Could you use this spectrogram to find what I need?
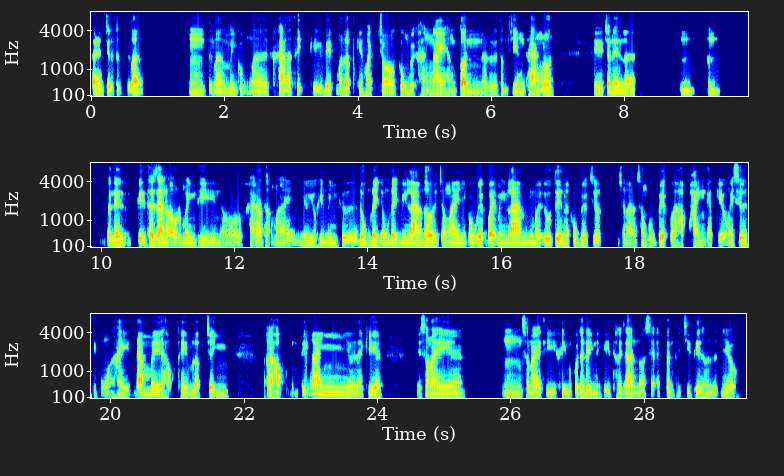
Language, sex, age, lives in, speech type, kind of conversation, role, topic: Vietnamese, male, 35-39, Vietnam, conversation, podcast, guest, Bạn cân bằng thời gian dùng màn hình trước khi đi ngủ như thế nào?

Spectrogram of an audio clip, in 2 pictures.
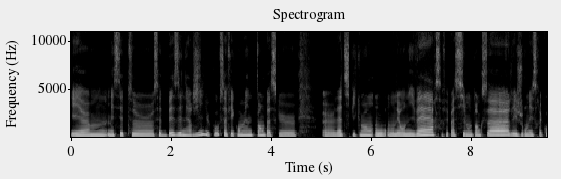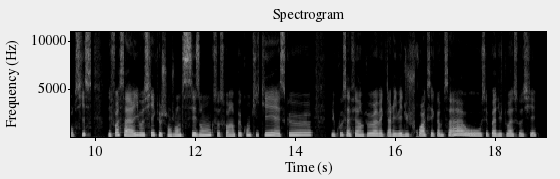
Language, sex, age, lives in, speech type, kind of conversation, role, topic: French, female, 30-34, France, conversation, advice, advisor, Comment puis-je mieux gérer ma fatigue et mes fluctuations d’énergie ?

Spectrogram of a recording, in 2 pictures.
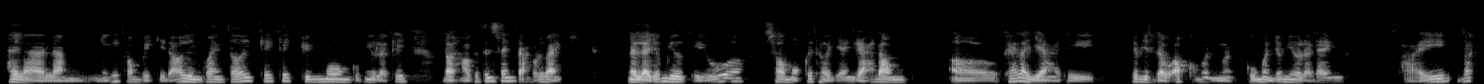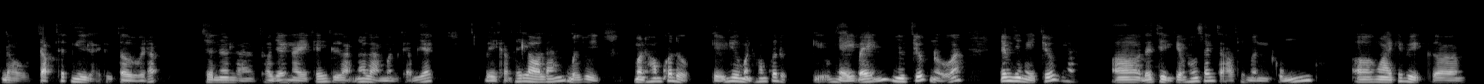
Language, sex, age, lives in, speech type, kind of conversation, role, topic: Vietnamese, male, 30-34, Vietnam, conversation, advice, user, Làm thế nào để quay lại thói quen sáng tạo sau một thời gian dài nghỉ?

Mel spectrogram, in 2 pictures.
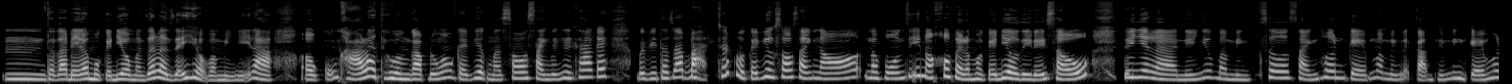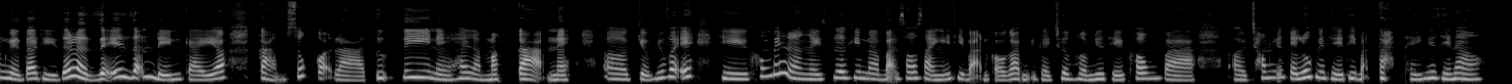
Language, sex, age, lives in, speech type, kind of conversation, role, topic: Vietnamese, female, 20-24, Japan, conversation, podcast, host, Bạn làm thế nào để không so sánh bản thân với người khác?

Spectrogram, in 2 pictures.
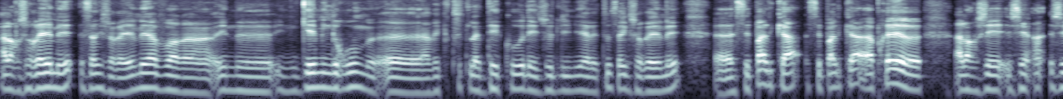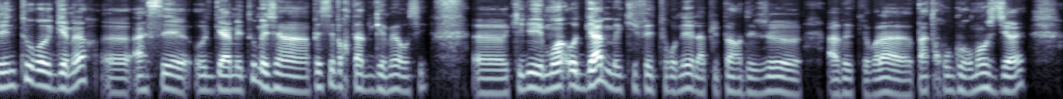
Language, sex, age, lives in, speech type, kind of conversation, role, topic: French, male, 30-34, France, conversation, podcast, guest, Avez-vous des rituels du soir avant le coucher ?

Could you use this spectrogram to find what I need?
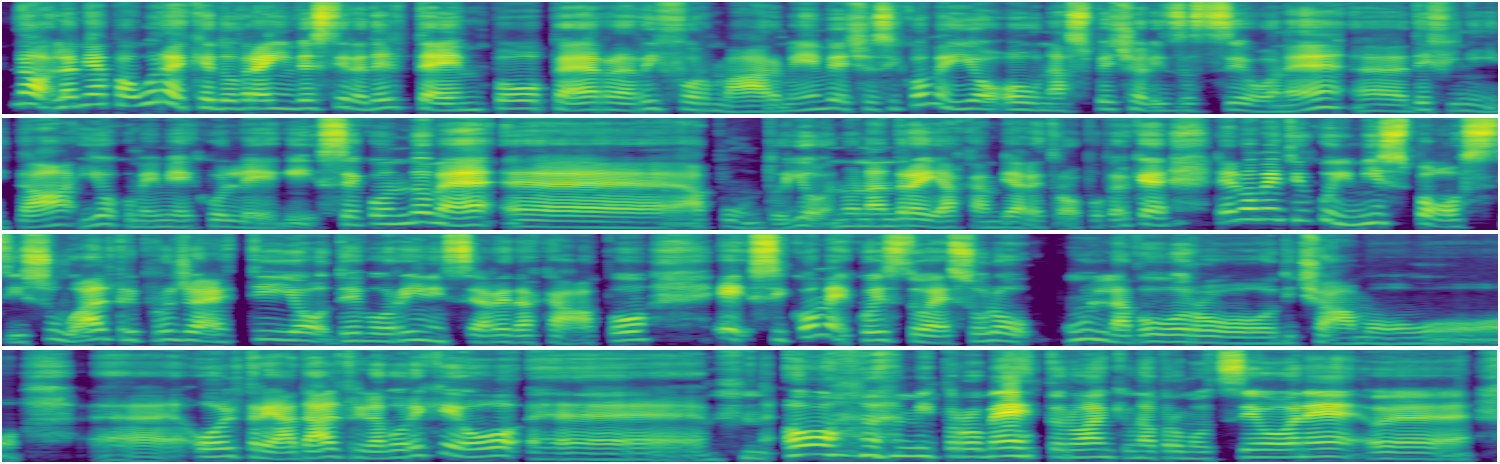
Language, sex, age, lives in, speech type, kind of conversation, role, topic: Italian, female, 45-49, Italy, conversation, advice, user, Come descriveresti il tuo nuovo capo o il recente cambiamento nella direzione aziendale?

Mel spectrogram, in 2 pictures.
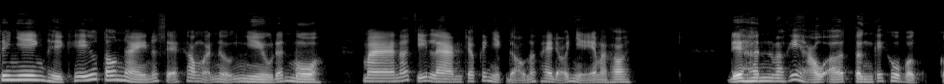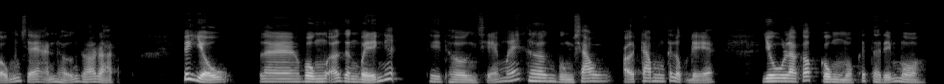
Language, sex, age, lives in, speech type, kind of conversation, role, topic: Vietnamese, male, 30-34, Vietnam, read, expert-assistant, expert, Vì sao mặt trời mọc ở hướng đông và lặn ở hướng tây?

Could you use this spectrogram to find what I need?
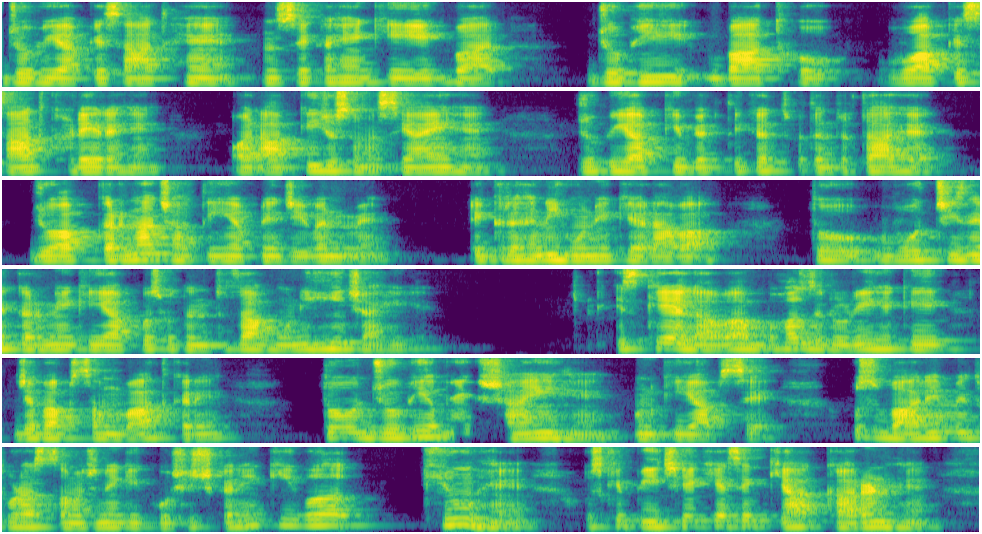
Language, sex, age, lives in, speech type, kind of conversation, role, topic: Hindi, male, 25-29, India, conversation, advice, advisor, मैं परिवार की अपेक्षाओं और अपनी व्यक्तिगत स्वतंत्रता के बीच संतुलन कैसे बना सकता/सकती हूँ?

